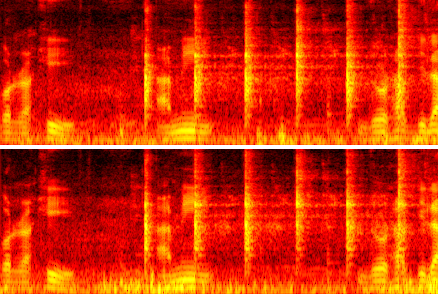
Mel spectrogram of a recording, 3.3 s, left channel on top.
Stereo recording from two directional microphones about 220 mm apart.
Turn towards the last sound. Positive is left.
turn(degrees=-15)  # may be behind; listen again after turning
